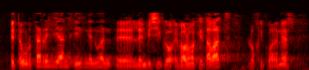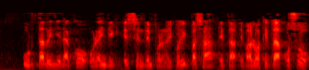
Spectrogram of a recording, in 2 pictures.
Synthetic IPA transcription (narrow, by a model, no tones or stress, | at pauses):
e̞t̪auɾt̪ariʎeane̞ɣiŋɡe̞nue̞nle̞mbisiko̞ʔe̞βaluake̞t̪aβat̪lo̞ɣiko̞að̞e̞ne̞s | uɾt̪ariʎe̞ɾako̞ʔoɾajnd̪ike̞se̞nd̪e̞mpo̞ɾanajko̞ɾik̚pasae̞t̪aʔe̞βaluake̞t̪aʔo̞so̞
